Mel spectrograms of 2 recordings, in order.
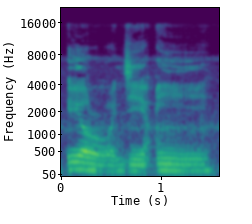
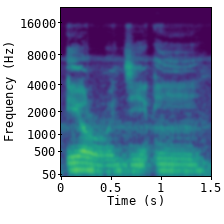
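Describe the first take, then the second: The two takes are said the same way.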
